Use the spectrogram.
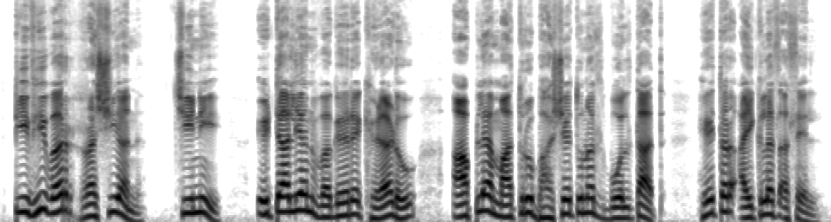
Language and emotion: Marathi, neutral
